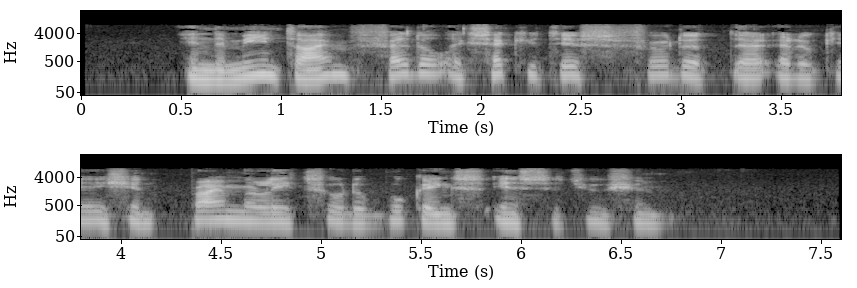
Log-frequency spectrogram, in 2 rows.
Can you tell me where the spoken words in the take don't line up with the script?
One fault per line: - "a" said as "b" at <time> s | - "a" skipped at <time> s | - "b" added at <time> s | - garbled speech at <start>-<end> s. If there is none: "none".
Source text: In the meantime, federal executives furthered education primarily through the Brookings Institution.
- "their" added at 3.2 s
